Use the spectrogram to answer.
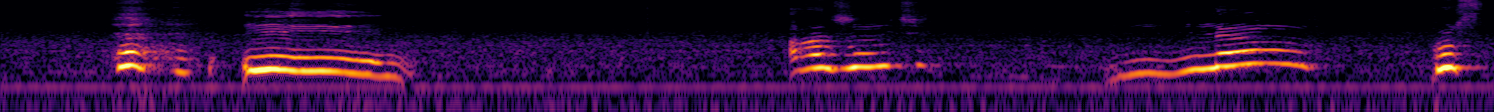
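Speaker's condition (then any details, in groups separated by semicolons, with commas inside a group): Cerebral palsy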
